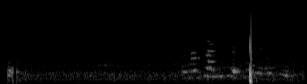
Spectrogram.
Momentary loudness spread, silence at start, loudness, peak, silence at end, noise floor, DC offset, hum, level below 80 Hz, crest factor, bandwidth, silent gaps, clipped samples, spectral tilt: 27 LU; 0.05 s; -40 LUFS; -12 dBFS; 0.15 s; -64 dBFS; under 0.1%; none; -70 dBFS; 32 dB; 11 kHz; none; under 0.1%; -7 dB/octave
